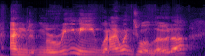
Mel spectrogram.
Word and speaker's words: Mareanie: And that's Mareanie. Is that how you say its name? Hang on, I gotta look this up. Yeah, because it's a marine meanie, and I think what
